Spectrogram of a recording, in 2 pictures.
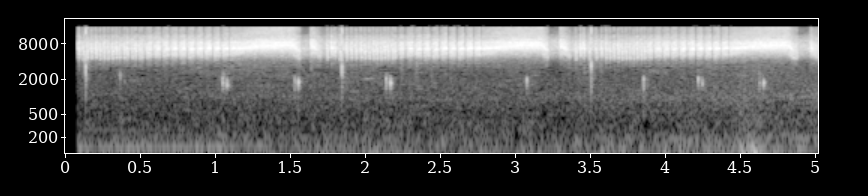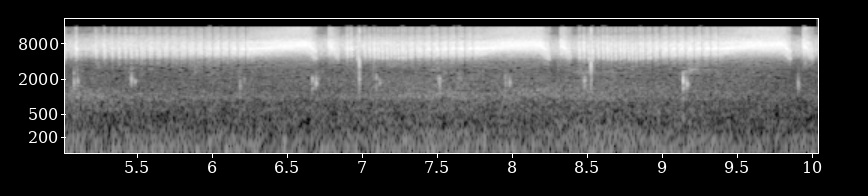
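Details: Cicadas singing in Christchurch, New Zealand, one perched on a lamppost: a loud, continuous high buzzing drone with brief dips every few seconds, and faint short chirps beneath.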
